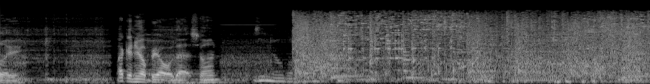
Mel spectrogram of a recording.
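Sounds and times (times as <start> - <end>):
speech: 0.0 - 0.4, 1.2 - 3.2
radio being smashed apart with shattering debris: 3.0 - 6.4.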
